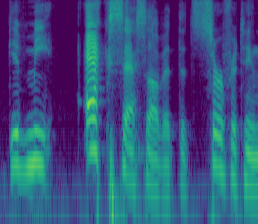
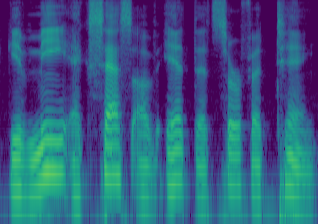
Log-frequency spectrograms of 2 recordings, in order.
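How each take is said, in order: First: It runs on in an uneven, flowing rhythm. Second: It is spoken in an even, regular beat. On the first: The speaker calls it right. "We don't say it that way. We say" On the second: The speaker calls it wrong. "If it was regular, it would be"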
